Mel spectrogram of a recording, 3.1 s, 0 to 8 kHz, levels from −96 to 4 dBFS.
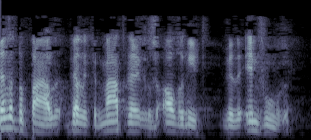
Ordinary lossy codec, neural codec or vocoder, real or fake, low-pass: MP3, 24 kbps; codec, 16 kHz in and 24 kHz out, 1.1 kbps, FireRedTTS-2 codec; fake; 7.2 kHz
